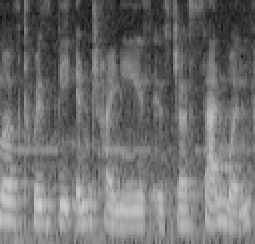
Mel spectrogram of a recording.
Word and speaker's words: TWSBI: quirky little story and it is pronounced twisby people ask us sometimes in store if it's like twsbi um people are confused by how to say it but it is twisty um and so twisty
